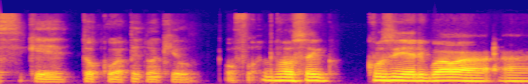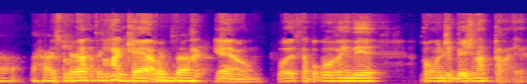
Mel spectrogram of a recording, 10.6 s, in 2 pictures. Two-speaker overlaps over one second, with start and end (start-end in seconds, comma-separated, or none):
5.8-7.4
